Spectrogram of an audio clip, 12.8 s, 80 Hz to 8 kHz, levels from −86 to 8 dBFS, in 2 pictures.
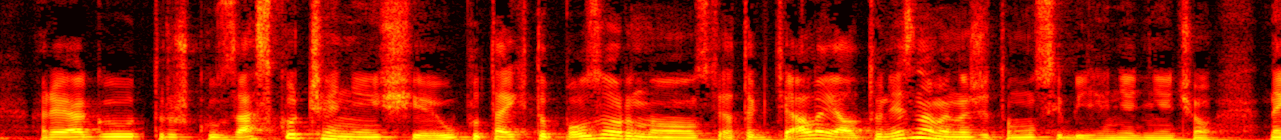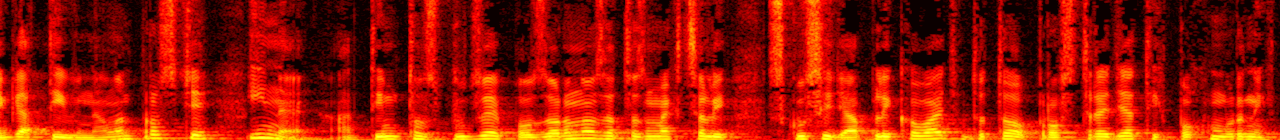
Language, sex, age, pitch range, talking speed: Slovak, male, 20-39, 120-150 Hz, 175 wpm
